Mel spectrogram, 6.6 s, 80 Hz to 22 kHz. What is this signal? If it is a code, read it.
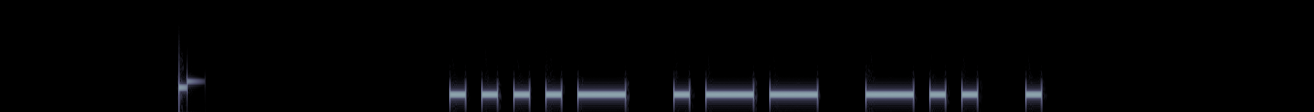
Morse code, heard as a keyed tone, about 15 wpm, 700 Hz. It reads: 4WDE
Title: Four Challenging Letter-Number Combinations 15wpm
